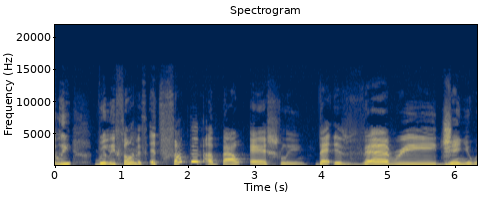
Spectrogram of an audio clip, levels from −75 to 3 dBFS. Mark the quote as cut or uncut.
cut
